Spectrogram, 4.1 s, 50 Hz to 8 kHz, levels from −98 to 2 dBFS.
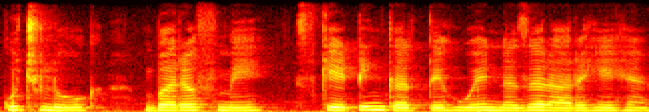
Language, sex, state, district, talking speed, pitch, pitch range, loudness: Hindi, female, Chandigarh, Chandigarh, 160 wpm, 200 Hz, 190-210 Hz, -15 LUFS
